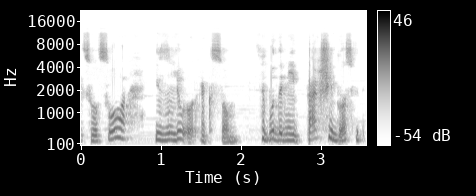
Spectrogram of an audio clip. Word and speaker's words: люрексом: Звісно, як ви бачите, якщо в мене дійдуть руки, то це буде мій перший досвід із рюле. Я не вимовляю цього слова, із люрексом.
